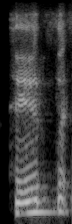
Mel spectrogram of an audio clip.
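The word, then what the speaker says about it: ܛܝܬ: അടുത്ത അക്ഷരം സുറിയാനിയിലെ തേർത്ത് എന്ന് പറയുന്ന അക്ഷരമാണ്. മലയാളത്തിൽ പറയുകയാണെങ്കിൽ തായാണ്. താ എന്നോ ഠ എന്നോ പറയാം. അപ്പൊ ഇത് ടി എന്ന് പറയുന്ന ഉച്ചാരണത്തിലാണ് വരുന്നത്. ഇംഗ്ലീഷില് പേര് തേർത്ത് എന്നാണ്.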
